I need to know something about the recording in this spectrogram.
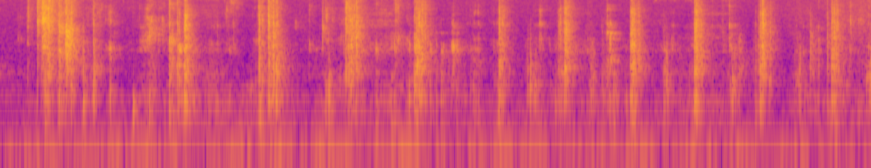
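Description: Biting into a white chocolate Magnum ice cream bar. The chocolate shell cracks sharply just after the start, then gives a rapid run of crisp crackling crunches as it is chewed.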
